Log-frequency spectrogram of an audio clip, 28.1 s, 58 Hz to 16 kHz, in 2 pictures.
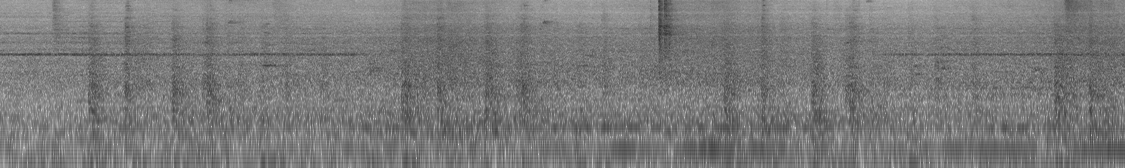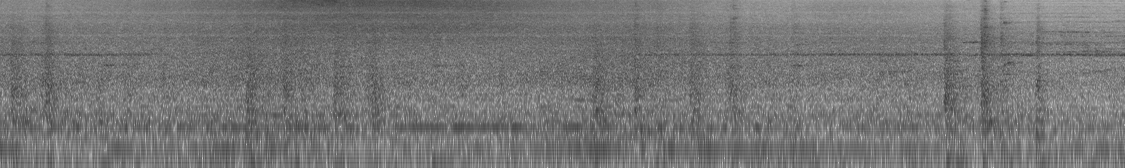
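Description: R160 subway train pulling out of the station and running past, with a steady low motor hum and repeated clicks of the wheels over the rail joints.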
